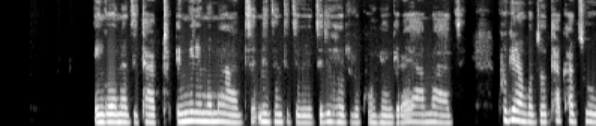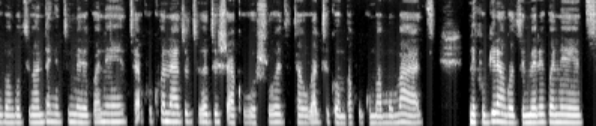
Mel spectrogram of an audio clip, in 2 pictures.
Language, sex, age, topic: Rundi, female, 18-24, agriculture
